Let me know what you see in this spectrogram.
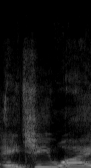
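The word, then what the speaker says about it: ה: Yod an H pronounced H E Y or H A Y.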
